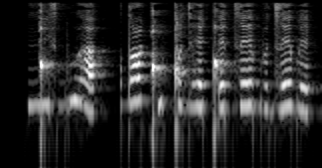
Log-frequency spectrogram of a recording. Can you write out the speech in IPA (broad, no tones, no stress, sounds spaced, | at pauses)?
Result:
ŋ͡ǃ i s b u ɦ a | dˤ a ǃʼ u ǃ ɵ d ɦ ɛ ǃʼ ɛ t͡s ɛ b ɵ d͡z ɛ b ɛ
